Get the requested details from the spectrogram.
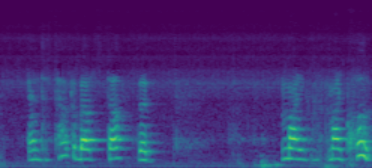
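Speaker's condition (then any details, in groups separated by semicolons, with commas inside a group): Cerebral palsy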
